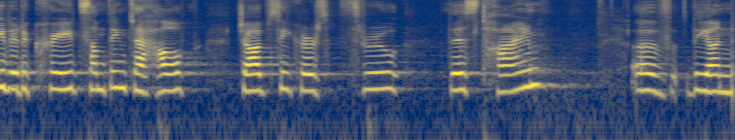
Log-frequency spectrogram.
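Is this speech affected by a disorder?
Yes: cerebral palsy.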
